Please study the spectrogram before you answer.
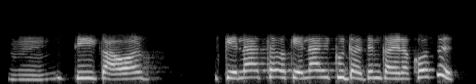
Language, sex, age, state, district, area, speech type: Sindhi, female, 18-30, Madhya Pradesh, Katni, urban, conversation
